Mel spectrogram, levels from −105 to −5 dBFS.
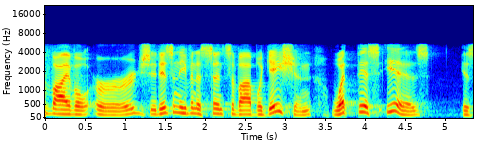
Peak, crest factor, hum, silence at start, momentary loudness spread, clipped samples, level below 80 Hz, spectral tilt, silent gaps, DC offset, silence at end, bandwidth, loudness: -4 dBFS; 20 dB; none; 0 s; 10 LU; under 0.1%; -74 dBFS; -7 dB/octave; none; under 0.1%; 0 s; 5.4 kHz; -24 LUFS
